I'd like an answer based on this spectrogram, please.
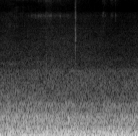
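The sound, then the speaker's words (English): Two J.B. Hunt trucks drive past as a steady, loud, low rumble of engine and road noise, with no voices. “Two trucks just went by, J.B. Hunt, right after, not related.”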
